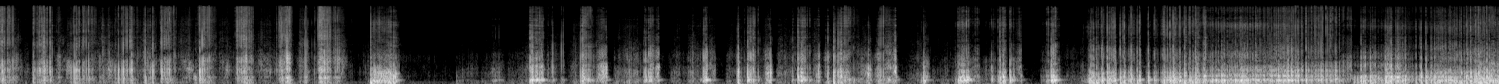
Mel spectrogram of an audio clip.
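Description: The steel blades of two yellow box cutters repeatedly scrape and scratch a black foam microphone windscreen dome, leaving visible gouges in the foam. Quick, irregular scratchy strokes sound close and muffled, mostly low, with a brief quiet pause near the four-second mark. From about eleven seconds on, the scraping becomes a continuous, dense rasp.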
